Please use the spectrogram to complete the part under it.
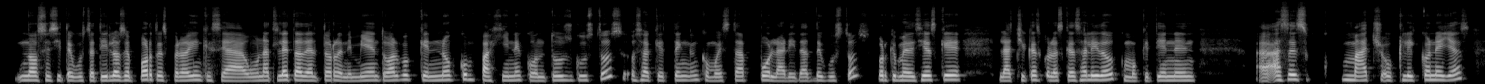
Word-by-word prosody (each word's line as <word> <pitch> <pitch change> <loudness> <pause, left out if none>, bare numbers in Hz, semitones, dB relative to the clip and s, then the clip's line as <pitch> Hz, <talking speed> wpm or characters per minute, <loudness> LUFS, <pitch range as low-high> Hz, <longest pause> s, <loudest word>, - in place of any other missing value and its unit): no 195 0 +2
sé 195 +1 -3
si 195 +2 -2
te - - 0
gustan 180 0 -3
a - - -19
ti 185 - +3
los 200 0 +4
deportes, 200 0 +2
pero 185 -1 0
¿alguien 200 +2 +2
que 190 0 -7
sea 170 -3 +1
un 180 +3 -2
atleta 200 +1 +3
de 190 - +3
alto 190 +2 -1
rendimiento 185 +1 -1
o - - +4
algo 215 +2 0
que 200 - 0
no 200 +2 -1
compagine 200 -3 -1
con 175 -2 -3
tus 195 +1 -1
gustos? 240 - -3
O 205 - -5
sea, 195 0 0
¿que 185 0 -6
tengan 195 +2 -3
como 185 -5 -5
esta 185 +2 -3
polaridad 170 -3 0
de 190 - -3
gustos? 185 - -6
Porque 205 -1 +1
me 190 -1 +2
decías 205 +3 +3
que, 215 0 +4 0.3
las 175 -1 +1
chicas 200 +2 -1
con 190 - -1
las 180 0 0
que - - -2
has 190 - -3
salido 205 +3 +4
como 170 -5 -5
que 170 - -8
tienen 185 0 0 0.6
ha - - +2
haces 215 +1 +2 0.3
match 195 -2 +1
o 190 - -3
clic 195 -1 0
con 210 0 +2
ellas 210 +7 +1
195 Hz, 225 wpm, -23 LUFS, 185-205 Hz, 0.6 s, los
